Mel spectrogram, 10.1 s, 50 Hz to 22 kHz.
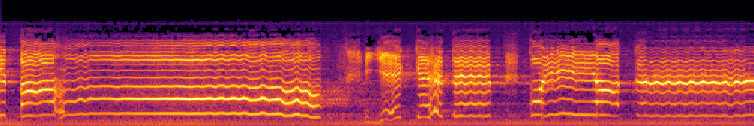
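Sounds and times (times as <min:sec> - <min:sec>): low electrical hum: 0:00.0 - 0:10.0
person chanting: 0:00.0 - 0:10.0.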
